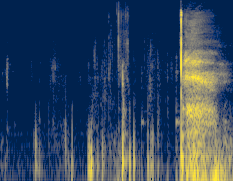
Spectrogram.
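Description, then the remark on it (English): Sipping a drink: faint clicks and wet mouth sounds, a few quick gulps, then a sudden loud, breathy exhale that trails off, like a satisfied sigh after a drink. “Let me take a sip.”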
